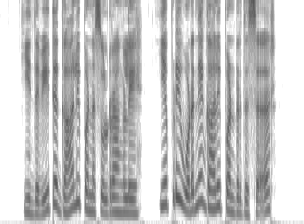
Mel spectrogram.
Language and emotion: Tamil, fearful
